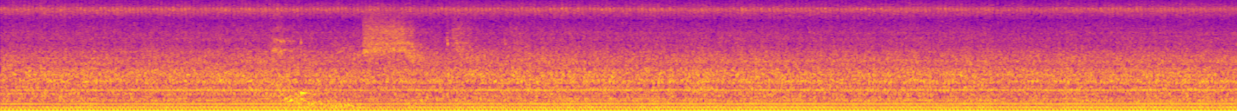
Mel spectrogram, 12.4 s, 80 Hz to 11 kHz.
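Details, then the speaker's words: Roadside-found MTD 500E 21-inch push mower with Briggs engine, started on prime; owner first suspected a dirty carburetor, then judged it clean. Steady, even buzz at constant speed with no misses or surging. Normal running. "But apparently the carburetor is clean, because this has probably been sitting out for God knows how long, you know. And the first time we primed it and stuff, it started right up"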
